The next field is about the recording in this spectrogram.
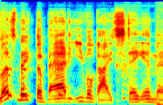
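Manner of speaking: low, evil, scheming, sinister serpent voice. Retelling what the snake said: imitating an evil-sounding snake. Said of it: "The snake sounded evil and was like".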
